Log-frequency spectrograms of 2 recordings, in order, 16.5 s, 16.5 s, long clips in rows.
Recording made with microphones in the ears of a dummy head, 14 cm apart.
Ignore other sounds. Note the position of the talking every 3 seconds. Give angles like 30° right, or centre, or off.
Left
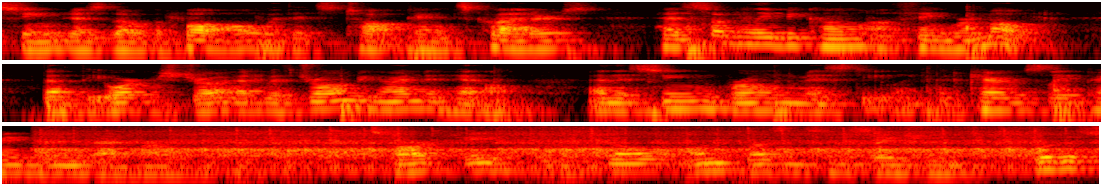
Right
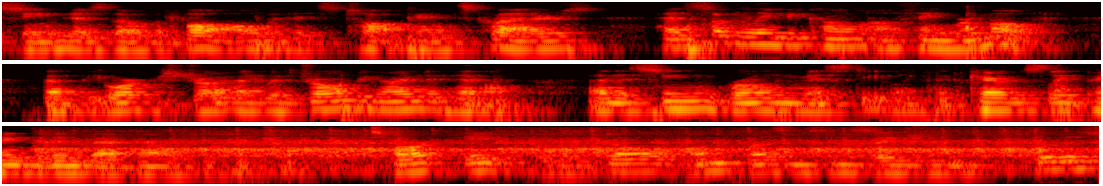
50° left, 40° left, 20° left, 20° right, 10° left, 50° left.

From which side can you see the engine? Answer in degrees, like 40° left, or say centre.
30° left.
